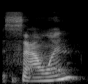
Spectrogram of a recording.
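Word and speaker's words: Samhain: And of course, the last one that we have between the autumn equinox and ule is sin. That one I do know how to pronounce.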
